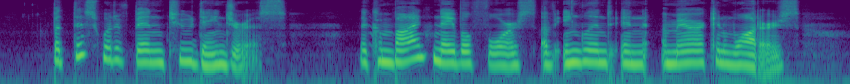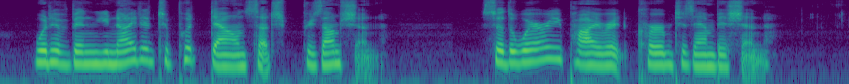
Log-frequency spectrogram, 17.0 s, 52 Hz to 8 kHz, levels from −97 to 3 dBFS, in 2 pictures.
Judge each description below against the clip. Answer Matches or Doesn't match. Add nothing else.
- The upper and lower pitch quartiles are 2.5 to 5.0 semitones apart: Matches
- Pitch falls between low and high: Matches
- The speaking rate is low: Matches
